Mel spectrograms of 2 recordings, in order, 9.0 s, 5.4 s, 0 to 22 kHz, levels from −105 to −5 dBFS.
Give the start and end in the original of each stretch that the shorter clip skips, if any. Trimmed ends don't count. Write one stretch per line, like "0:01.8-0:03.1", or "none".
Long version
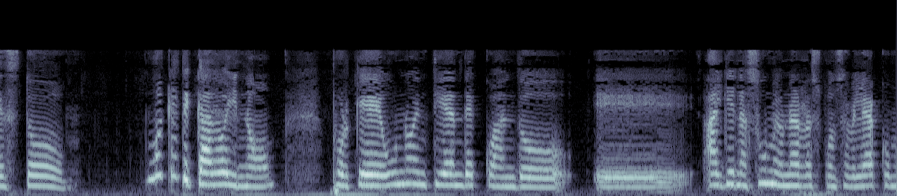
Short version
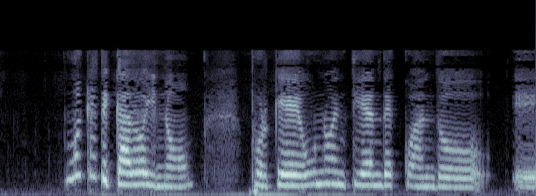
none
